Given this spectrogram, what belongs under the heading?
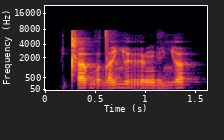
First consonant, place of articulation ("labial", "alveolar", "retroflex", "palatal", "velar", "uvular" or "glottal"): palatal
